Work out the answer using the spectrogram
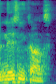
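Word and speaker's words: Nizhnekamsk: I've tried the name of the first team. I cannot for the life of me get the pronunciation right. Let's see if you can remember it. What was the name of the team you played for? The Russian team? – Yeah, Nizhnikamsk. – There you go.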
